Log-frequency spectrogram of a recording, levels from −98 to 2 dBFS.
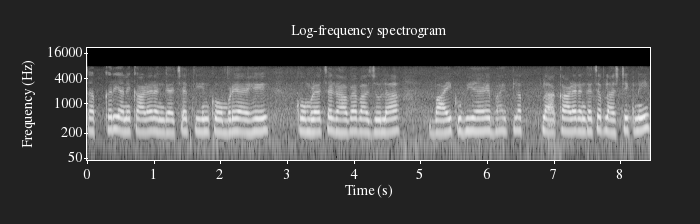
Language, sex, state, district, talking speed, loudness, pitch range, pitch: Marathi, female, Maharashtra, Gondia, 130 wpm, -14 LUFS, 215-225 Hz, 220 Hz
